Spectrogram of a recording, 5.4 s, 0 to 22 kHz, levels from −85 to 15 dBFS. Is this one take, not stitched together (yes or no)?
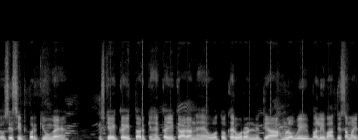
yes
